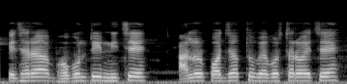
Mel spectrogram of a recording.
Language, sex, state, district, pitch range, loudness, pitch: Bengali, male, West Bengal, Cooch Behar, 160-175 Hz, -15 LUFS, 170 Hz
